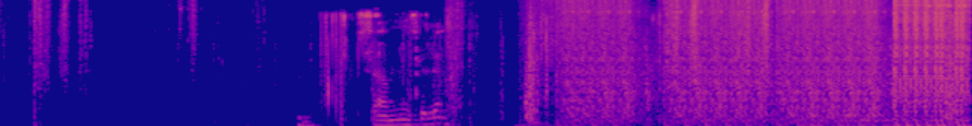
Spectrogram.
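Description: Footsteps run over grass and gravel.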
